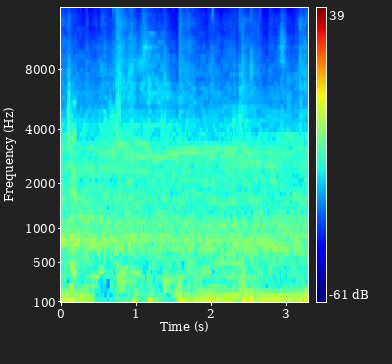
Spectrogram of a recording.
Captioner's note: crowd cheering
